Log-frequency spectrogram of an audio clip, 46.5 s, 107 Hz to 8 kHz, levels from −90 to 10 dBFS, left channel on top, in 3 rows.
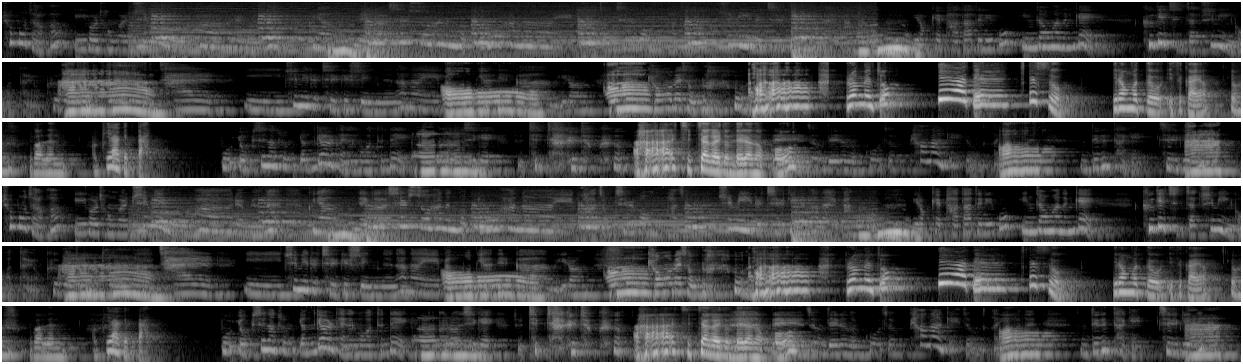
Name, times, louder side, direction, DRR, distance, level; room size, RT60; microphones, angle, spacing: voice 1, 0.0-11.0 11.4-13.7 14.3-25.0 31.0-31.9 33.7-37.2 37.4-38.8 40.1-43.9 44.5-46.1, right 2 dB, 90° right, 7 dB, 2.0 m, -43 dB
sound 1, 1.6-11.0, left 1 dB, 25° left, 2.3 m, -39 dB
voice 2, 4.1-4.5 10.7-11.6 16.2-17.6 21.0-22.3 23.0-23.6 24.8-26.7 27.2-28.1 28.3-28.8 29.4-30.6 30.9-31.8 32.1-32.8 36.1-37.0 38.9-40.9 43.4-44.1 45.8-46.2, left 3 dB, 70° left, 13 dB, 1.0 m, -28 dB
26.5 x 14.0 x 6.9 m, 0.88 s
head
